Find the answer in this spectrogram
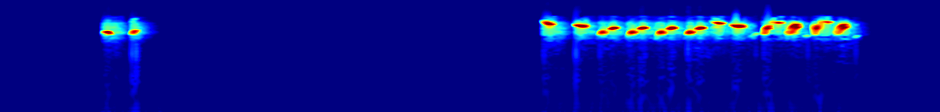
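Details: European goldfinch singing in a named local style. Two soft clicks, a pause, then a quick jumbled run of high, sweet chirps lasting under two seconds. No background noise.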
